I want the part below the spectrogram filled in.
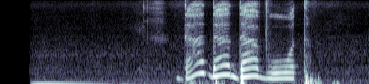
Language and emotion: Russian, neutral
